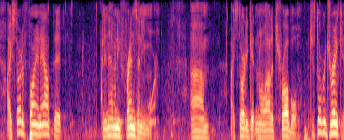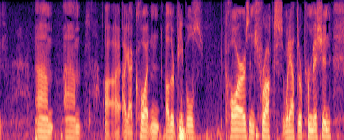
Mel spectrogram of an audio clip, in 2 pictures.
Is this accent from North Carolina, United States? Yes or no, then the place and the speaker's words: no; Philadelphia, Pennsylvania, United States; I grew up in Philadelphia, and hung around the corners and played basketball with the guys and did all the stuff.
